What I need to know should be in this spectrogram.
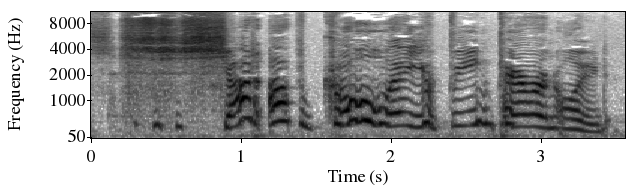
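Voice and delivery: loud, high furious yell. A narrator's reading. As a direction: scream at him to go. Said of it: "as he yelled".

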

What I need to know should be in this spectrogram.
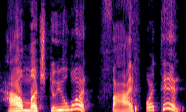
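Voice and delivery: slow, deliberate question; stern teacher. Retold or imitated. Teacher repeats the choice to a confused boy, stern. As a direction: repeat it slowly, leaving each choice hanging.

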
